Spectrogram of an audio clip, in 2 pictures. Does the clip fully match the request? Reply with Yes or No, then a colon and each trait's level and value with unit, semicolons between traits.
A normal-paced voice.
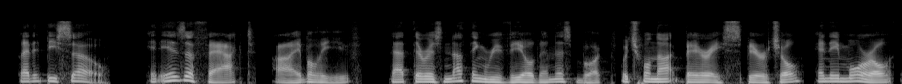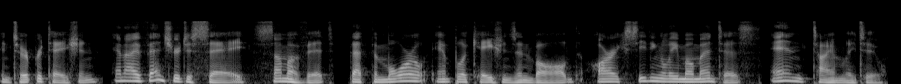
Yes: average, 160 wpm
